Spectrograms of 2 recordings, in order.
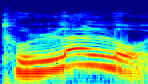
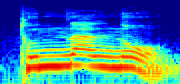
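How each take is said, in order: First: The first syllable ends in an L sound. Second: The first syllable ends in an N sound. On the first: The speaker calls it right. "반드시 돌난로 이렇게 발음을 하셔야 해요" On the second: The speaker calls it wrong. "돈난로 이렇게 발음해도 안 되고요"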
